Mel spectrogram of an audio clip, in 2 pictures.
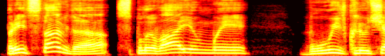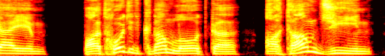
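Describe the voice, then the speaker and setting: A male narrator voicing a big, cheerful, good-natured boat skipper who talks slowly and tags phrases with a questioning "da?". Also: fairly high pitch, expressive, no room sound, clean studio sound, voice pushed up. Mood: excited. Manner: slow, drawn-out, ends phrases with a questioning "da?". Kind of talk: audiobook character voice.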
